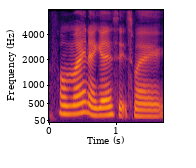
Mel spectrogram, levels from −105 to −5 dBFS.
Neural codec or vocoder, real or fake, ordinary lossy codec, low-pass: none; real; none; none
